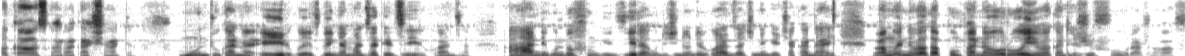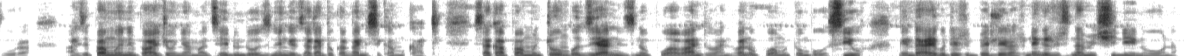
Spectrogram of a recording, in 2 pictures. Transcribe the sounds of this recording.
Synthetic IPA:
akawazwaɾakaʃaːta | muntukanaʔeirwed͡zweɲamad͡zake̞d͡zeirwaːd͡za | aɦaɗikundo̞fuŋɡid͡ziɾakutit͡ʃino̞ndirwad͡zat͡ʃine̞ŋɡe̞t͡ʃakaɗaːiʋamwe̞niʋakapumbanaoɾo̞jiʋakatiʐifuːɾaʐaʋafuːɾa | a̰sipamwe̞nipat͡ʃo̞ɲamad͡ze̞ɗundood͡zine̞ŋɡe̞d͡zakato̞kaŋɡanisikamukaːti̥sakapamuto̞mbo̞d͡zijanid͡zino̞puwaʋantʰuʋantʰuʋano̞puwamuto̞mbo̞usiwoŋɡe̞ndajjekutiʐibʱe̞ɮe̞ɾaʐine̞ŋɡe̞ʐisinamiʃiniːno̞ːna

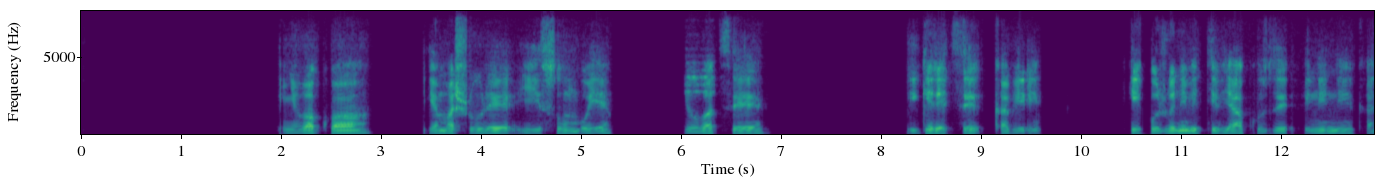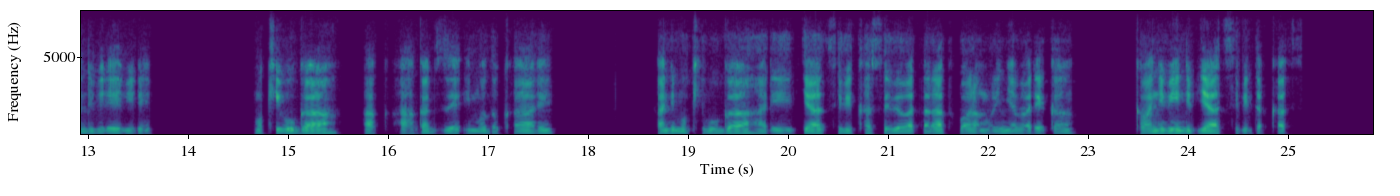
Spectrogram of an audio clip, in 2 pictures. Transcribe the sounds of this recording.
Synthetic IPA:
ḭɲuβakwa | jamaʃuːɾe̞jisuːmbuje̞ | juːβat͡se̞ | ḭɡe̞ɾe̞t͡se̞kʰaβiɾi | kʰiːkuʒɡwe̞niβitivjaːkuze̞βininikʰaːndiβiɾe̞βiɾe̞ | mukʰiβuɡa | hahaɡaze̞ʔimo̞do̞kʰaːɾe | kʰaːndimukʰiβuɡaɦaɾivjaːt͡siβikʰaseβjoβataɾatwaːɾamuɾiɲaβaɾe̞ɡa | hakaβaniβiːndivjaːt͡siβidakʰase̥

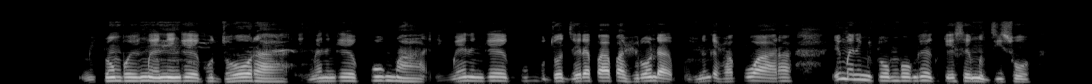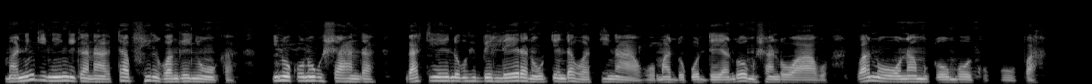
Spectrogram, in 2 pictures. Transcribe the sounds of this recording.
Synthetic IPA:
mito̞mbo̞imwe̞niŋɡejekud͡zo̞ɾaimwe̞niŋɡejek̚umwaḭmwe̞niŋɡek̚ud͡zo̞d͡ze̞ɾapapaʐiɾo̞ndaʐine̞ŋɡeʐakuwaːɾaimwe̞nimito̞mbo̞ŋɡe̞jekutoiseimud͡ziːso̞ | maniŋɡiniŋɡikanatap͡fiɾirwaŋɡe̞ɲo̞ka | ino̞konokuʃaːnda | ŋɡatie̞nde̞kuʐibe̞ɮe̞ɾano̞ute̞ndaɦwatinaːwo̞madʱo̞ko̞dʱe̞jandoːmuʃando̞waːʋo̞ʋano̞ːnamuto̞mbo̞wekuk̚uːpa

